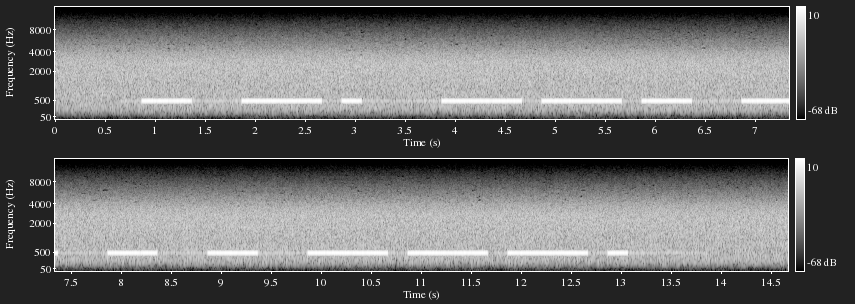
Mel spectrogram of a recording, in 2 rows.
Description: Radio time signal (JJY), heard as a tone whose level steps once a second, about 470 Hz, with radio static. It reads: 1 0 M 0 0 1 1 1 1 0 0 0 M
